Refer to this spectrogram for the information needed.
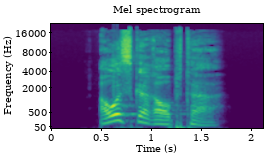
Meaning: inflection of ausgeraubt: 1. strong/mixed nominative masculine singular 2. strong genitive/dative feminine singular 3. strong genitive plural
- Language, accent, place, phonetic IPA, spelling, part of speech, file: German, Germany, Berlin, [ˈaʊ̯sɡəˌʁaʊ̯ptɐ], ausgeraubter, adjective, De-ausgeraubter.ogg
